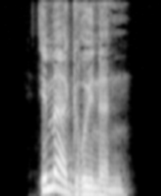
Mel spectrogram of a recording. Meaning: inflection of immergrün: 1. strong genitive masculine/neuter singular 2. weak/mixed genitive/dative all-gender singular 3. strong/weak/mixed accusative masculine singular 4. strong dative plural
- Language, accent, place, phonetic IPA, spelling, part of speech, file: German, Germany, Berlin, [ˈɪmɐˌɡʁyːnən], immergrünen, adjective, De-immergrünen.ogg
